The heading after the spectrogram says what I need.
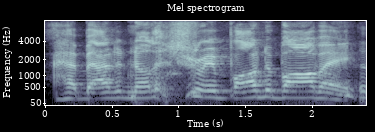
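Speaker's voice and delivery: high, loud mock Australian; cartoonish Australian accent; attempted Australian accent. Shown as a demonstration. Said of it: "I don't know, Australian".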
